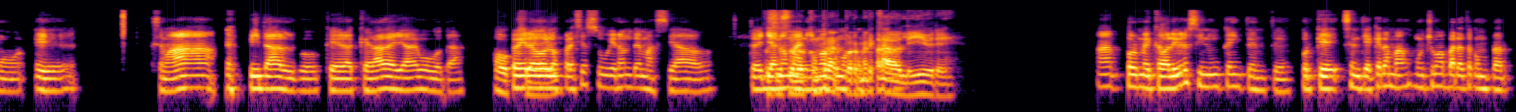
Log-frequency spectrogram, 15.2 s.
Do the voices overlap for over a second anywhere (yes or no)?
yes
